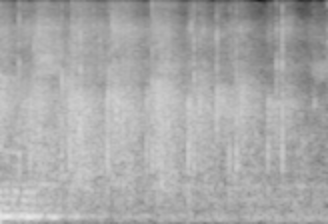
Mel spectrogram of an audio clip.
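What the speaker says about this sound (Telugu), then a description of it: "చప్పట్లు కొట్టి మన దేవుడు" A church congregation claps their hands together in a steady, fairly loud round of applause that carries through the whole stretch.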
